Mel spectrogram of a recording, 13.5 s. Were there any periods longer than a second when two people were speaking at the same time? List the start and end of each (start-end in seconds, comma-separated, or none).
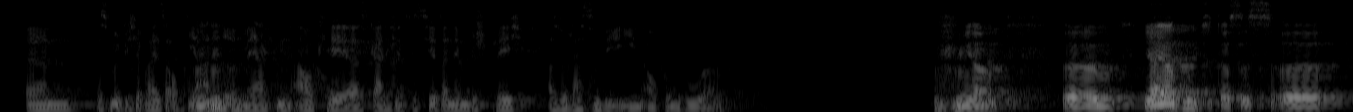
none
